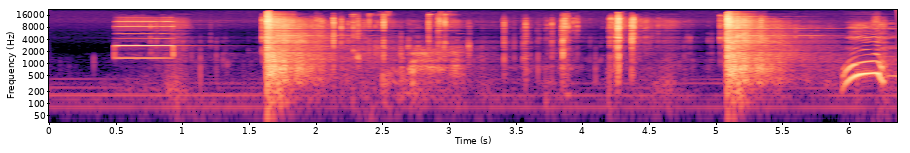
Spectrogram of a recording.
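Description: A Chiappa Rhino 40DS revolver fires two sharp, loud shots several seconds apart, with metallic clicks and rattles of a reload in between, followed by electronic beeps and a short ringing tone.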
